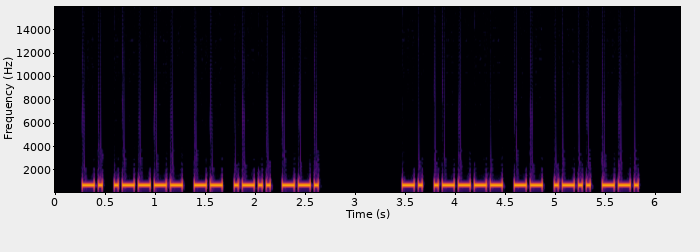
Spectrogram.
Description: Morse code, heard as a keyed tone, about 32 wpm, 700 Hz. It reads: N1MLG N1MLG
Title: USA Call Signs - 5 Characters - Repeated 2x - 30wpm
